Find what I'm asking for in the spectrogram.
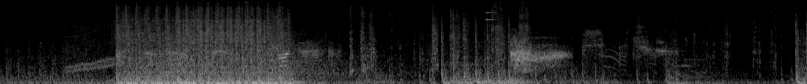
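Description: Gunfire in the shooter game Valorant comes as a loud sustained burst of rapid automatic shots early on, then scattered shots and mechanical clicks as a match plays out, with speech mixed in.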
